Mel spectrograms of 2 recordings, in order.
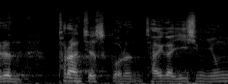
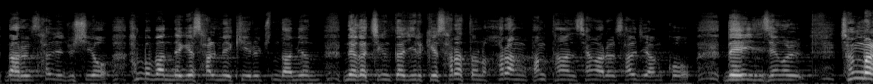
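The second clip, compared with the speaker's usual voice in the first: higher and louder, begging for his life; a dead man begging the angel to let him live, raised and pleading; desperate pleading; 8 semitones higher, 8 dB louder than usual. Retold or imitated. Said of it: "막 간청을 합니다".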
